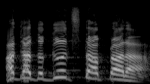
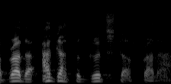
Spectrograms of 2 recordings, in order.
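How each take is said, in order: First: Emphatic imitated Jamaican accent, punchy ending; rusty Jamaican accent. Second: Low, hushed Jamaican hustler; under-the-counter sales pitch, imitated Jamaican accent; rusty Jamaican accent. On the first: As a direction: push the sale in a put-on Jamaican accent, raised pitch. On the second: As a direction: confide it softly in a put-on Jamaican accent. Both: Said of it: "a little rusty on my Jamaican ask, uh, uh, accent".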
